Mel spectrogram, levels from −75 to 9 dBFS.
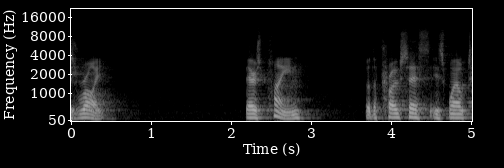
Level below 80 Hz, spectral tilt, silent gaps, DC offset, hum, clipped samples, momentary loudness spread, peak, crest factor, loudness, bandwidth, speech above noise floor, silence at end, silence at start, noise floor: -68 dBFS; -7 dB/octave; none; under 0.1%; none; under 0.1%; 9 LU; -10 dBFS; 18 dB; -27 LUFS; 11 kHz; 44 dB; 0 s; 0 s; -70 dBFS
